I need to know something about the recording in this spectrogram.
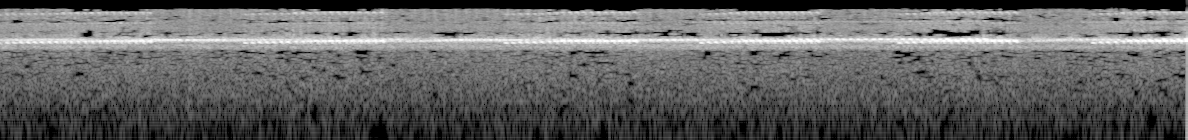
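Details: Shrill insect chirring, a high continuous trill pulsing gently about once a second in loudness, with a brief dip near the end and nothing else clearly audible.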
